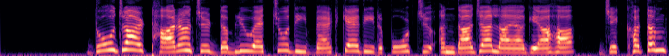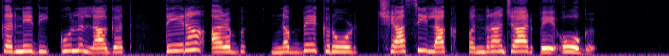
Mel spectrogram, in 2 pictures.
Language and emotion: Dogri, neutral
